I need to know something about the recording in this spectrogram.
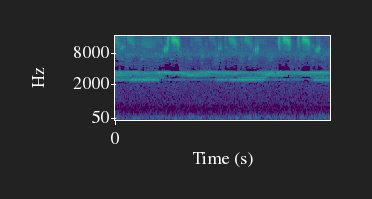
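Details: Crickets at night in spring near a cottage, a steady high-pitched trill underneath a few short, louder chirp bursts near the end, calm and insect-only.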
